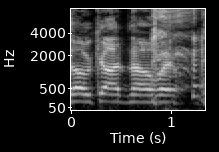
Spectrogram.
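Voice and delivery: high, loud panicked cry; scream. Acted. Corvette screaming as the skeletons leave, loud high panic. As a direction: yelp in alarm. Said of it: "Corvette screams".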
